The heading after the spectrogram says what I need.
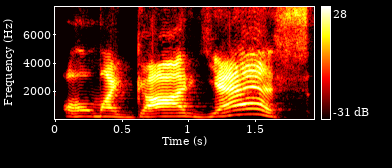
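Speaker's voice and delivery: loud, drawn out, rising on the yes; re-enacted delighted outburst, slow and loud; gushing enthusiasm. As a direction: gush as if thrilled to be asked. Retold gushing answer about garlic.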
